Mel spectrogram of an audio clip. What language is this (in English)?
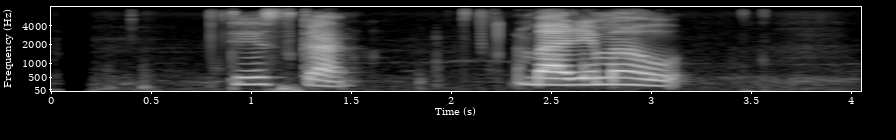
Nepali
